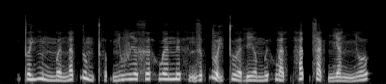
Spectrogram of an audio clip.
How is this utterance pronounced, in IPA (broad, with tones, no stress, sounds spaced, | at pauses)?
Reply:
t̪ ə˨˦ j ŋ ə˨˩ n m əː˧˩ n a˦˥ t̚ v ə˧˩ m t̪ʰ ə˨˩ p̚ ɲ u˧ v i˧ ə̯ x əː˧ h w əː˧ n ɨ˧ h ə̰˧˨ n z ə˦˥ p̚ v ə̰˧˥ j t̪ u˨˩ ə̯ ɗ i˨˩ ə̯ m ɨ˨˦ h w a˨˩ t̚ h a˦˥ t̚ s a˨˩ k̚ ɲ a˨˩ n ɲ o˨˦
